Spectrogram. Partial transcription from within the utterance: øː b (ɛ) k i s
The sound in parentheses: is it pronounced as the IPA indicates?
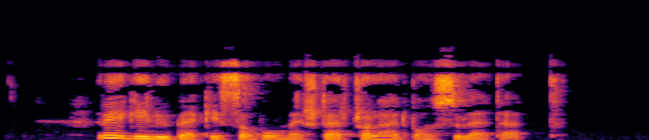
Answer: yes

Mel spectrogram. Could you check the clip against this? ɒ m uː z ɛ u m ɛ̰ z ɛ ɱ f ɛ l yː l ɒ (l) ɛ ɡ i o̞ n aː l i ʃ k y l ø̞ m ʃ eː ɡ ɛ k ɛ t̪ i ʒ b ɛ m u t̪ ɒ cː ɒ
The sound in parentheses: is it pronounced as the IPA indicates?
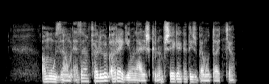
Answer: no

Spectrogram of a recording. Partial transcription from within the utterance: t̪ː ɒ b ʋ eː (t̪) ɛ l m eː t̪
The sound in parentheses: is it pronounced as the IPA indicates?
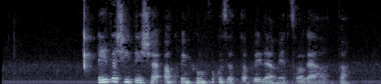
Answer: no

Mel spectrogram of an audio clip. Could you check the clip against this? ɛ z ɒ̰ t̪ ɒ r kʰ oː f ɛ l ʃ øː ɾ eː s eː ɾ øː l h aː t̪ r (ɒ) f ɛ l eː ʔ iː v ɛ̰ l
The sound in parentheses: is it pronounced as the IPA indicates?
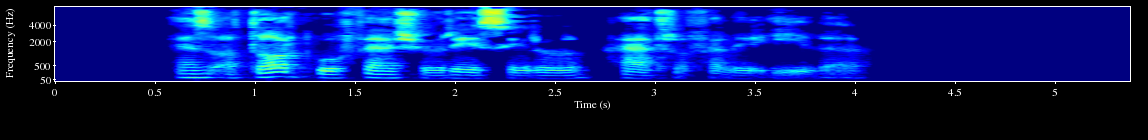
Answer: yes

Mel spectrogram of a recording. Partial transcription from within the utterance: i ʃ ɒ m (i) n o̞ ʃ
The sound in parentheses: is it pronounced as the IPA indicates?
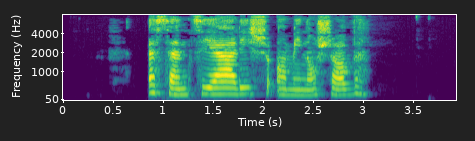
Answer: yes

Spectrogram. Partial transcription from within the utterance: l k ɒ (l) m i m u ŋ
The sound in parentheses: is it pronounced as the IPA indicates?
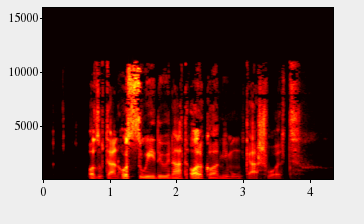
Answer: yes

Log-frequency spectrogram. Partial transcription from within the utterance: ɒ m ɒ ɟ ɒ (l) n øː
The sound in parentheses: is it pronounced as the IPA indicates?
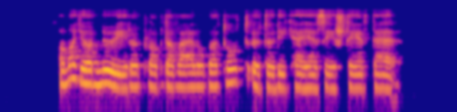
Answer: no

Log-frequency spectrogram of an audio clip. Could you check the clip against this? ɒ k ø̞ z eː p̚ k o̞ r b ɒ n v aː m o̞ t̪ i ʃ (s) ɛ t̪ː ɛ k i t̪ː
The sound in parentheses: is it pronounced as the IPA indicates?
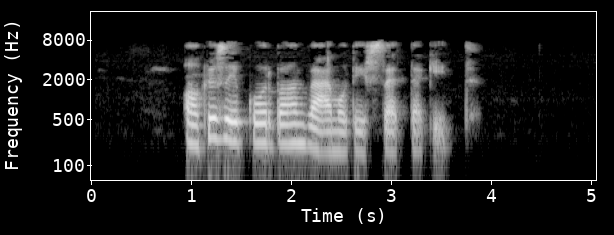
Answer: yes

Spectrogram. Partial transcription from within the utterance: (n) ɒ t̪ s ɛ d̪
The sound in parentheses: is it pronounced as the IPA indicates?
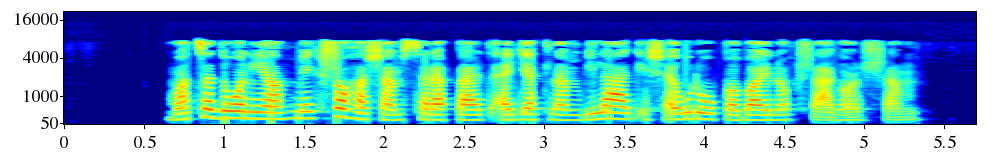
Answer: no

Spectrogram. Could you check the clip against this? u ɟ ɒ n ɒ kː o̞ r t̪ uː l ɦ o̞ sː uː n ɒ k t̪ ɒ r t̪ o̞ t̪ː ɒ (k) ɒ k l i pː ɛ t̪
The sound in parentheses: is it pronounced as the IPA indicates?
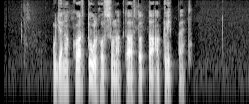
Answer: no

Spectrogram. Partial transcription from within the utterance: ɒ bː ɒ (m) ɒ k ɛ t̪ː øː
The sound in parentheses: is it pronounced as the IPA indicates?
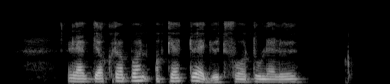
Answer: no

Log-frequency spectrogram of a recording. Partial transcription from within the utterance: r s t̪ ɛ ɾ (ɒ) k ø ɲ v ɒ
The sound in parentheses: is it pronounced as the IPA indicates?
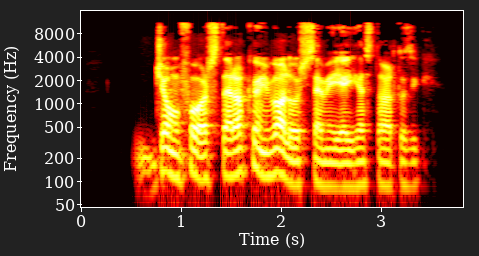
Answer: yes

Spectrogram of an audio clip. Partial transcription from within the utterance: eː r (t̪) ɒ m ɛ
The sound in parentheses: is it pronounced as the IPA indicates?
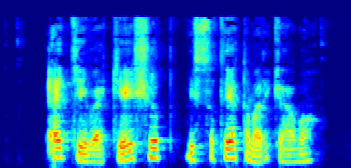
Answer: yes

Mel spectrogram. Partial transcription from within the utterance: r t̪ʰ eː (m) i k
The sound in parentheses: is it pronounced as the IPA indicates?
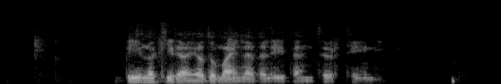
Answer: no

